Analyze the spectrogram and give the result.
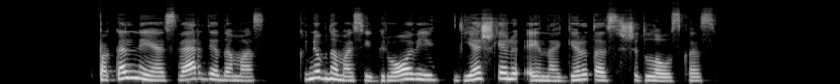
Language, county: Lithuanian, Kaunas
